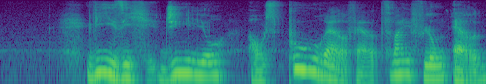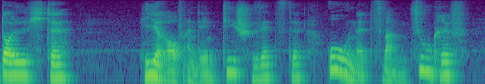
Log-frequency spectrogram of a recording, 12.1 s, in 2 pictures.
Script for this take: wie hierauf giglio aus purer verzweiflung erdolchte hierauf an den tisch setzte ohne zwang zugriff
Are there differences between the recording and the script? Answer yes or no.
yes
